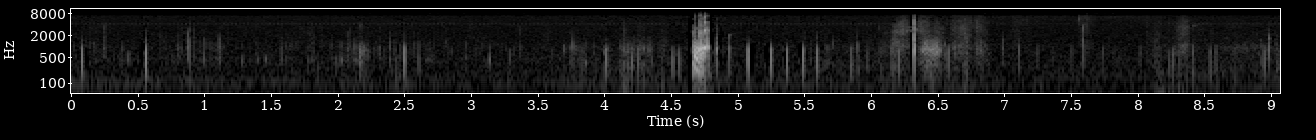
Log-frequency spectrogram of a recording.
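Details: Bowel sounds in an 11-year-old girl after a large restaurant meal of steak and pizza: scattered clicks, pops and short gurgles from the stomach, typical of active digestion after eating.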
